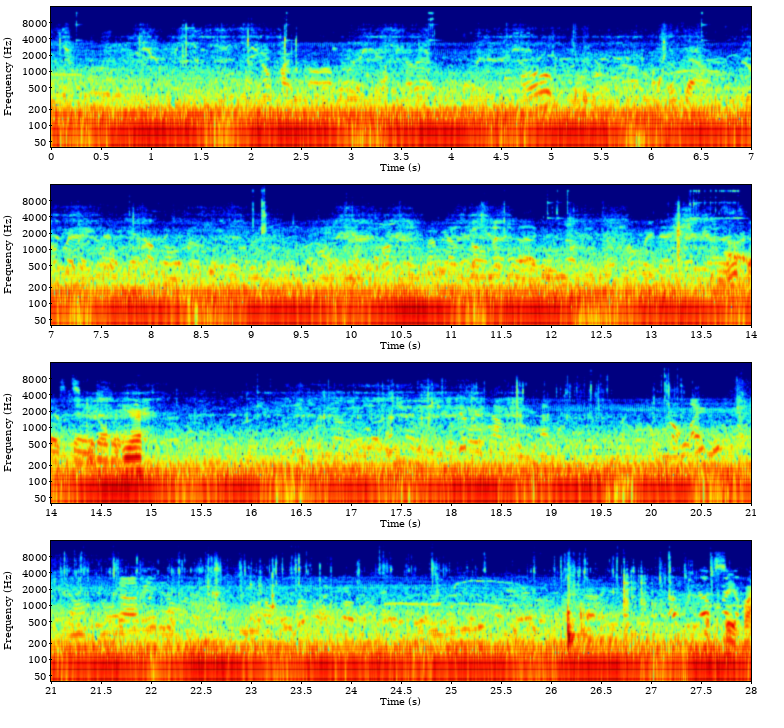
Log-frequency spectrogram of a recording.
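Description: Spinning reel being cranked to bring in a hooked fish, over a steady low rumble that swells and dips about once a second and the distant chatter of people on the pier.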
